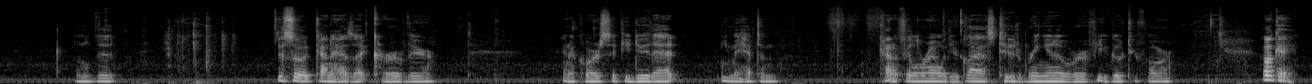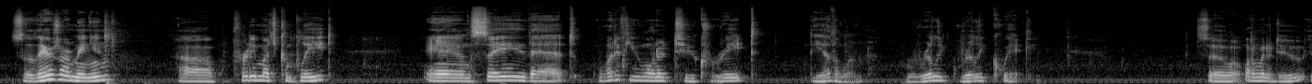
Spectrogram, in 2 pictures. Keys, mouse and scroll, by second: 1.6 a, 1.9 Tab, 14.0 KP_1, 22.8 a.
